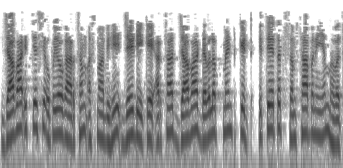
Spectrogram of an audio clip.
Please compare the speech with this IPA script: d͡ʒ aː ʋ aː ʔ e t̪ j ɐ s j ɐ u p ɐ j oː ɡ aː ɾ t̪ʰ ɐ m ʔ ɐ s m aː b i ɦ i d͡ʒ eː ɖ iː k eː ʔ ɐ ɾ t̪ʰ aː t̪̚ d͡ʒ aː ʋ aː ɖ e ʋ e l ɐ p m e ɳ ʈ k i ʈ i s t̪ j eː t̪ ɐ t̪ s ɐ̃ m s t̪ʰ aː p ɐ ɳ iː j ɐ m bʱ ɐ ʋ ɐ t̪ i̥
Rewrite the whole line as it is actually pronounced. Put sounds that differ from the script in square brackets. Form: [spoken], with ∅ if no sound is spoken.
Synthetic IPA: d͡ʒ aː ʋ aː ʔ [i] t̪ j ɐ s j ɐ u p ɐ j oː ɡ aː ɾ t̪ʰ ɐ m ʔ ɐ s m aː b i ɦ i d͡ʒ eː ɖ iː k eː ʔ ɐ ɾ t̪ʰ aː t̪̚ d͡ʒ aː ʋ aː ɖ e ʋ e l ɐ p m e ɳ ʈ k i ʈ i [∅] t̪ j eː t̪ ɐ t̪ s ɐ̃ m s t̪ʰ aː p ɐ [n] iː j ɐ m bʱ ɐ ʋ ɐ t̪ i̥

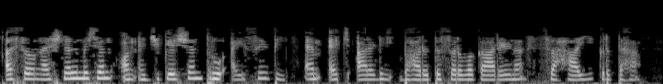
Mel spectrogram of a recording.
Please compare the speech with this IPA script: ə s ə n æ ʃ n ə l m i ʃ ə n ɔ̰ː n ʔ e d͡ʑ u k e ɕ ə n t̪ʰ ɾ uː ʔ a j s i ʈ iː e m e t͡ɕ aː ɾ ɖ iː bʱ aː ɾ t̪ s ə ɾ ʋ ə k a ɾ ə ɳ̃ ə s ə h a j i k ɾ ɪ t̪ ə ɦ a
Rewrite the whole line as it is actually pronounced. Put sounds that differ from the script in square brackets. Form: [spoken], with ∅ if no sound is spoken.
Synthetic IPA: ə s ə n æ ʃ n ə l m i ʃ ə n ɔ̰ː n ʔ e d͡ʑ u k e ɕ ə n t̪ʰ ɾ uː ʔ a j s i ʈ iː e m e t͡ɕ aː ɾ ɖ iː bʱ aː ɾ t̪ s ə ɾ ʋ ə k a ɾ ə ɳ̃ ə s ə h a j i k ɾ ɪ t̪ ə ɦ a

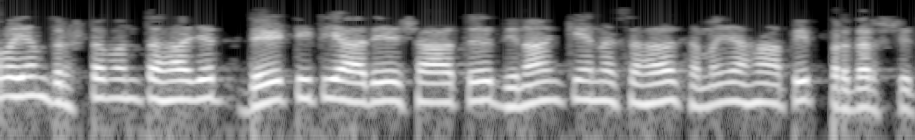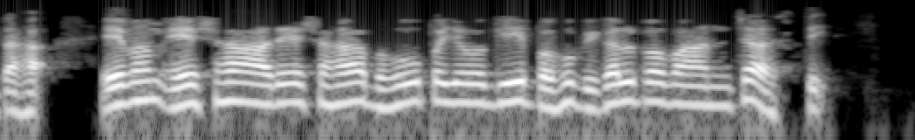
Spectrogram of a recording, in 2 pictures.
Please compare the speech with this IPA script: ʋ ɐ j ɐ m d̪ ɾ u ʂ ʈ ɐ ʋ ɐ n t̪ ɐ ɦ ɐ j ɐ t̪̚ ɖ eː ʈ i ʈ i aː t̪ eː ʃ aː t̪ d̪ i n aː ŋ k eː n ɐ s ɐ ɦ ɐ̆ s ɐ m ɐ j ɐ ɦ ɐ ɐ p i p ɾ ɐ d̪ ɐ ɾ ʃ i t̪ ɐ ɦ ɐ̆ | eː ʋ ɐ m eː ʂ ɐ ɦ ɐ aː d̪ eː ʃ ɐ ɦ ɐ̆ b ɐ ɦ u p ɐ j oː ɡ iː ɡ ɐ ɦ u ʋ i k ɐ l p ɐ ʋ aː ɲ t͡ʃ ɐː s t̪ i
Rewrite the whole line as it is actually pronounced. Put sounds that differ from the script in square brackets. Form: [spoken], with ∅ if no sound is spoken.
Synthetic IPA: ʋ ɐ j ɐ m d̪ ɾ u ʂ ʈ ɐ ʋ ɐ n t̪ ɐ ɦ ɐ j ɐ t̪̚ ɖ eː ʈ i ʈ i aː [d̪] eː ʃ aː t̪ d̪ i n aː ŋ k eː n ɐ s ɐ ɦ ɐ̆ s ɐ m ɐ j ɐ ɦ ɐ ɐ p i p ɾ ɐ d̪ ɐ ɾ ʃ i t̪ ɐ ɦ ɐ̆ | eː ʋ ɐ m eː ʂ ɐ ɦ ɐ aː d̪ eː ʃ ɐ ɦ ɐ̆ b ɐ ɦ u p ɐ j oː ɡ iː [b] ɐ ɦ u ʋ i k ɐ l p ɐ ʋ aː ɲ t͡ʃ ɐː s t̪ i

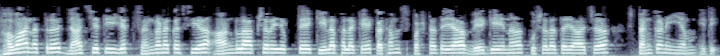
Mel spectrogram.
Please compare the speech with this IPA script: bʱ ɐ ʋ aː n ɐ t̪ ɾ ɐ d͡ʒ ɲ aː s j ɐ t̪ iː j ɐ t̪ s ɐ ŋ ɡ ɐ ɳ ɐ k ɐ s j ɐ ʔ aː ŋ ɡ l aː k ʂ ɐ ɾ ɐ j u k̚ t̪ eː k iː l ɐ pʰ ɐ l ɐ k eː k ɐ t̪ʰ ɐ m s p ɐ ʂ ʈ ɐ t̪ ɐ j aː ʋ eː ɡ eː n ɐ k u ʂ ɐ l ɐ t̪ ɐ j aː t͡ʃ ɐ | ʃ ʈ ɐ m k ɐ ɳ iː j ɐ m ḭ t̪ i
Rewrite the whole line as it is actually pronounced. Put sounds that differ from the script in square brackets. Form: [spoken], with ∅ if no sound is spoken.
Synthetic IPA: bʱ ɐ ʋ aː n ɐ t̪ ɾ ɐ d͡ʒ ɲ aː s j ɐ t̪ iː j ɐ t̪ s ɐ ŋ ɡ ɐ ɳ ɐ k ɐ s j ɐ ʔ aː ŋ ɡ l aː k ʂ ɐ ɾ ɐ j u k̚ t̪ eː k iː l ɐ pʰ ɐ l ɐ k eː k ɐ t̪ʰ ɐ m s p ɐ ʂ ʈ ɐ t̪ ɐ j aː ʋ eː ɡ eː n ɐ k u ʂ ɐ l ɐ t̪ ɐ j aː t͡ʃ ɐ | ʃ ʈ ɐ [ŋ] k ɐ ɳ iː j ɐ m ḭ t̪ i

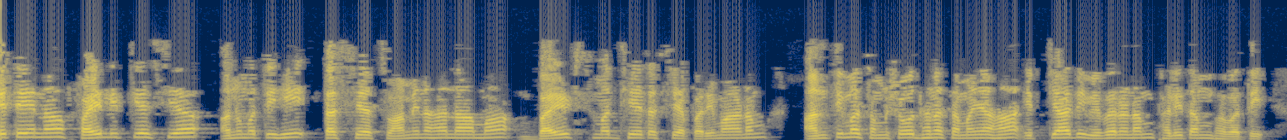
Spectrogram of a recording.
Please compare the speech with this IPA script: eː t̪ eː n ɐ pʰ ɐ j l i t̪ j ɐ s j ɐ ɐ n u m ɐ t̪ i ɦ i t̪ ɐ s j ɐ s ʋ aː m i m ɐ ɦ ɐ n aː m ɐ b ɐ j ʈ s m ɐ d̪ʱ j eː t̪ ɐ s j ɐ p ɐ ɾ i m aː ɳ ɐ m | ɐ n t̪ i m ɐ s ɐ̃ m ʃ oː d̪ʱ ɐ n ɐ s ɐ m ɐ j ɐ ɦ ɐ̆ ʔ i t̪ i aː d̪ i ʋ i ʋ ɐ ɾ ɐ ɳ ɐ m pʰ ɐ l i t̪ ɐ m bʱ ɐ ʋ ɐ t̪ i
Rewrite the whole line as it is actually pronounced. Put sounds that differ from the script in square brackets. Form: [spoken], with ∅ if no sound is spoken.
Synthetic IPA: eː t̪ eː n ɐ pʰ ɐ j l i t̪ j ɐ s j ɐ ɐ n u m ɐ t̪ i ɦ i t̪ ɐ s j ɐ s ʋ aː m i [n] ɐ ɦ ɐ n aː m ɐ b ɐ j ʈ s m ɐ d̪ʱ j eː t̪ ɐ s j ɐ p ɐ ɾ i m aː ɳ ɐ m | ɐ n t̪ i m ɐ s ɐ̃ m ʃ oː d̪ʱ ɐ n ɐ s ɐ m ɐ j ɐ ɦ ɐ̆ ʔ i t̪ [j] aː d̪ i ʋ i ʋ ɐ ɾ ɐ ɳ ɐ m pʰ ɐ l i t̪ ɐ m bʱ ɐ ʋ ɐ t̪ i

